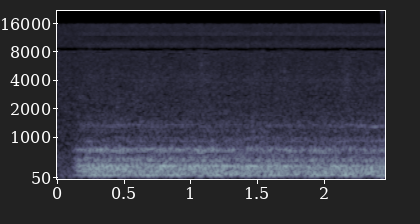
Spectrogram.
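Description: A low, steady drone from the stage production's sound design, with several held tones over a rumbling low end. It starts abruptly a moment in and holds unchanged.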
